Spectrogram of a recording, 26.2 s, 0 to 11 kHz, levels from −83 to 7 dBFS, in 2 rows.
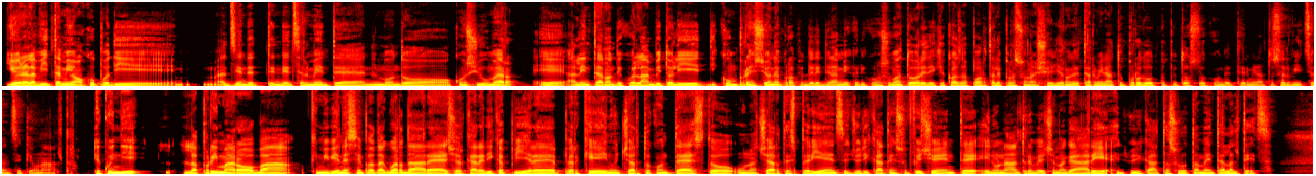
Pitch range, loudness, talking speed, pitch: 115-120 Hz, -20 LUFS, 180 wpm, 120 Hz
